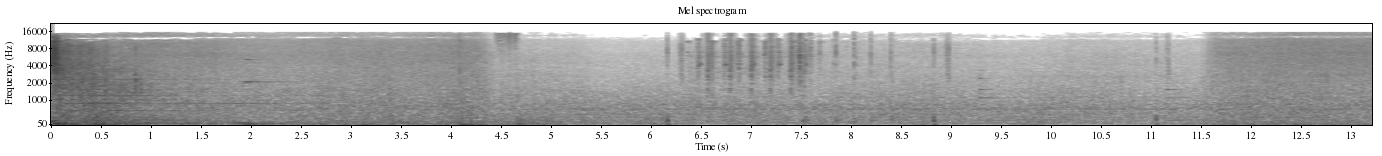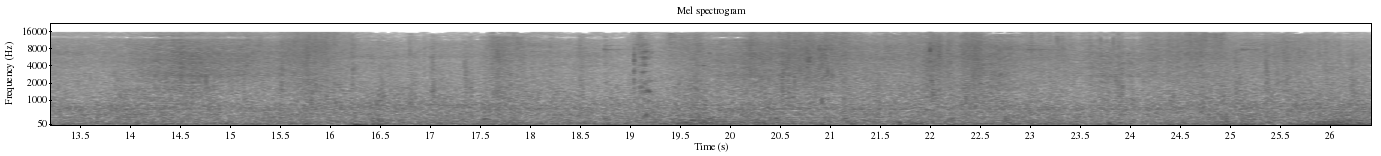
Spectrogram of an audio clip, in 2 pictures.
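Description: Wind blows hard in a dust storm.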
